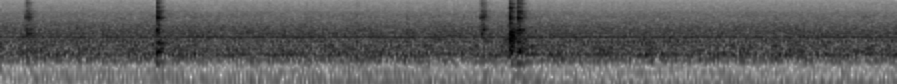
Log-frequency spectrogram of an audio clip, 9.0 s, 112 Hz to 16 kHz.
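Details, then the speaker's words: PDP-11/34A vintage computer, partly reassembled with covers on, outside its cabinet, fans at reduced speed: a steady, loud fan rush with an even hum and faint clicks; the cooling fans are normal, just very noisy. "you can see now why it's best not to have too many of these fans running they are very noisy"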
